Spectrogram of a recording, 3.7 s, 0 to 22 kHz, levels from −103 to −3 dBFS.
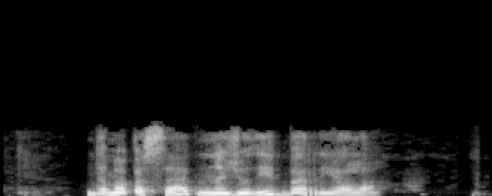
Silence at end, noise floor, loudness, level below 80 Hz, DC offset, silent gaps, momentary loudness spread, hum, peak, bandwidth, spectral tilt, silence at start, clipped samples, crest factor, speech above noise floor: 0.85 s; -60 dBFS; -15 LUFS; -60 dBFS; under 0.1%; none; 9 LU; none; -2 dBFS; 8.2 kHz; -5.5 dB/octave; 0.65 s; under 0.1%; 14 dB; 46 dB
